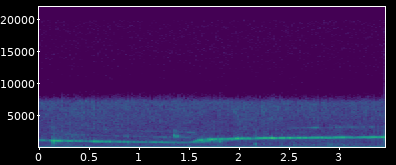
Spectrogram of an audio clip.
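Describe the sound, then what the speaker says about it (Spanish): Ambulance sirens out on a city street, a faint, distant wailing tone that dips and then climbs again over a constant low hum indoors, with no talking. "mientras les estoy explicando, las ambulancias empiezan a sonar"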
